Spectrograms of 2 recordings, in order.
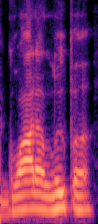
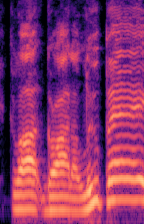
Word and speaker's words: Guadalupe: it sits right on the edge of the Guadalupe River. Hopefully I said that right. I didn't murder it too bad. Guadalupe, Guadalupe.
